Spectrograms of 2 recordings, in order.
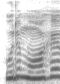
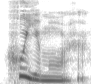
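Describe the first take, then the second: First: The middle consonant is a D sound. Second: The middle consonant is a J sound. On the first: It is the more formal greeting. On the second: It is the less formal greeting.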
